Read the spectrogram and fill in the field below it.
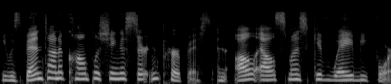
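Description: From 1.47 to 1.57 s the sound turns briefly rough and noisy without breaking off. This is a lost packet rebuilt from error correction: the gap fits roughly three lost Opus packets, and about 60 ms were replaced by the low-bitrate copies carried in later packets.

Between 1.59 and 1.76 s there is a short smear and wobble. This is a short concealed packet loss. About 20 ms never arrived in time, the decoder extended the preceding sound to cover roughly 11 ms, and the stretch came out about 10 ms longer.

Overlapping that, from 1.62 to 1.69 s, the texture goes coarse again. It is another lost packet rebuilt from error correction, with about 40 ms, likely three packets' worth, decoded from the redundant copies. All of this passes through the Opus call path at 32 kbps with a 12 kHz bandwidth.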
